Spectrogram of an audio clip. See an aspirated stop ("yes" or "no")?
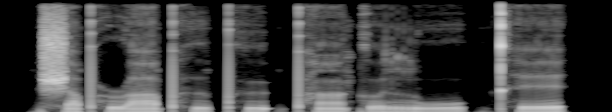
yes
